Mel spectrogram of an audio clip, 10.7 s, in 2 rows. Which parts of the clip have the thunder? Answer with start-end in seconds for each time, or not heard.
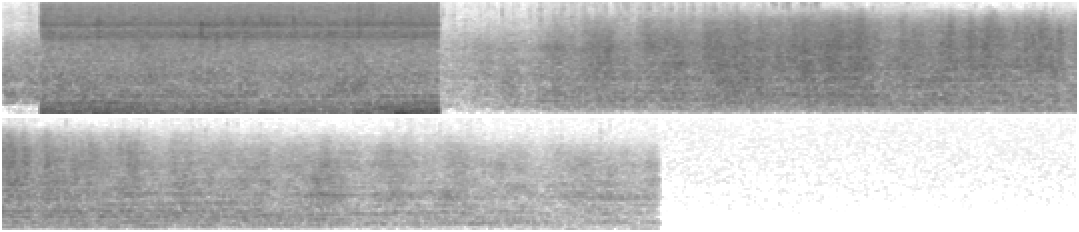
0.1-2.2.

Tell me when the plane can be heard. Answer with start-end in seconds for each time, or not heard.
0.0-8.7.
